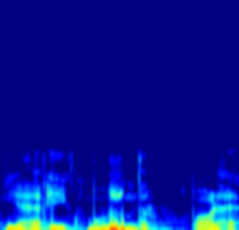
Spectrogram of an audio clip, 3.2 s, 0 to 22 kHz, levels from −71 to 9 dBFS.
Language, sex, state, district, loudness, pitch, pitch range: Hindi, female, Uttar Pradesh, Saharanpur, -21 LUFS, 205 Hz, 200-210 Hz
